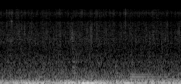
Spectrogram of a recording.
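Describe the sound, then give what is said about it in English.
Steady rain drums on a car driving in traffic, with a low rumbling engine and road noise underneath, a continuous wash of patter with no voices. “I'm saying anyway a lot because I'm driving and I'm getting having the swirl effect simply because driving in traffic when it's raining like this”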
